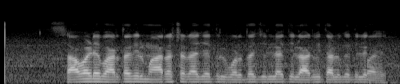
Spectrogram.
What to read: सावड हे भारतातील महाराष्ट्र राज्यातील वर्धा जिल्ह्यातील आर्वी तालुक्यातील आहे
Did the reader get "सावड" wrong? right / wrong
right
